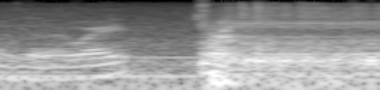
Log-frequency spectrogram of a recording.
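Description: A switch clicks as a button is pressed.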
